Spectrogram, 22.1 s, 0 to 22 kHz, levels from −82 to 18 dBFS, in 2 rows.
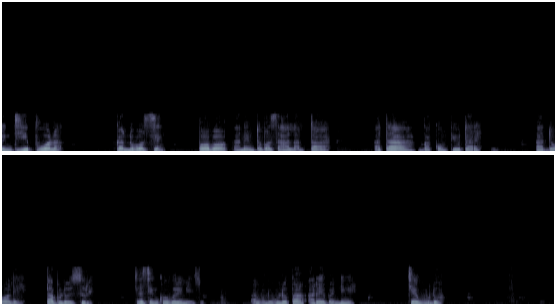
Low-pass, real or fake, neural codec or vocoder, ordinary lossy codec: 5.4 kHz; fake; codec, 24 kHz, 6 kbps, HILCodec; AAC, 48 kbps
